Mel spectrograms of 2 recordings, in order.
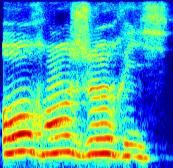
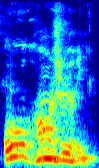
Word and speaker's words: Orangerie: Então, Orangerie. Orangerie. Olha, eu não vou falar Oran. Orange, olha aqui, faz a boca do O e fala E fala E. Orangerie. Esse E no final não se pronuncia.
